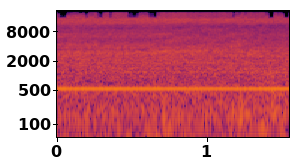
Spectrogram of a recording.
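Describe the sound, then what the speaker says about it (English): A vacuum cleaner runs steadily and close by with a constant whine and rushing airflow, sucking up yellow jackets that return to a cabin space after their nest has been removed. "just continue vacuuming up the ones coming back into the space"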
